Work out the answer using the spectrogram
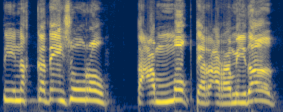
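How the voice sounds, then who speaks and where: A woman's voice: high-pitched, moderate pace, pushed and bright, dry recording, studio quality. A woman with an Ilocano accent voicing a stubborn, hard-drinking male village councilor in a radio drama. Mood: defiant.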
